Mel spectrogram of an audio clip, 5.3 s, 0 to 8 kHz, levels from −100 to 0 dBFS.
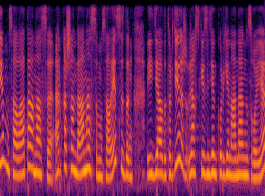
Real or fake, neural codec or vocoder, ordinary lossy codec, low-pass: real; none; none; 7.2 kHz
